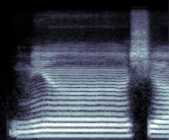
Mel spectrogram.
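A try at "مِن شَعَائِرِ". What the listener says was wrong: Dikit lagi tambah gunahnya, ikhfanya.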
